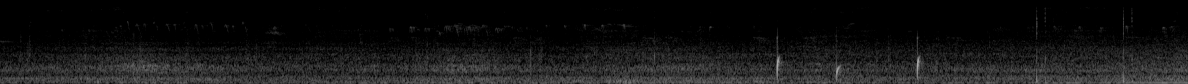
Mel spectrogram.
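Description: Outdoor ambience of a quiet residential street: a steady, even background hiss, with three short, sharp pops in quick succession about two-thirds of the way through.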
